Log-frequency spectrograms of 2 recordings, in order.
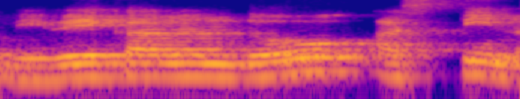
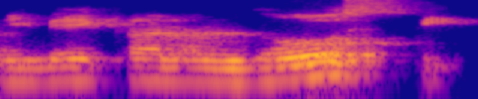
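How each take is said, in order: First: The two words are said separately, unmerged. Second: The two words merge, dropping the initial vowel. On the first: The speaker calls it wrong. "so Vivekanando asti na" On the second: The speaker calls it right. "O plus I is Purva Rupa Sandhi. Therefore, that becomes"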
